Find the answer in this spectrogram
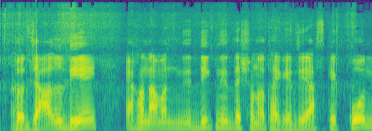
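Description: With fairly high pitch and ordinary pitch variation, a man talks in an ordinary speaking voice. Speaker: young date-jaggery producer. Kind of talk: interview.

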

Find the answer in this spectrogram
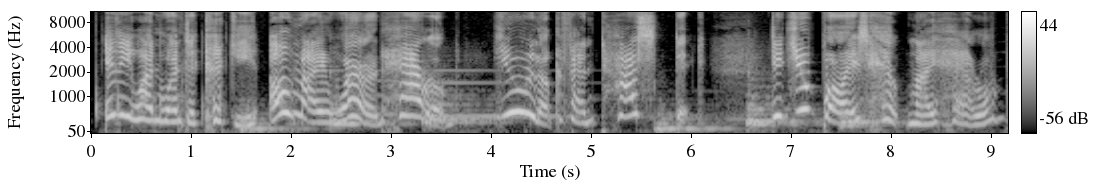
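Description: A woman speaks at an extremely high pitch with very wide pitch swings. Her pace is very slow, and faint music plays in the background. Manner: gentle, sweet, doting.

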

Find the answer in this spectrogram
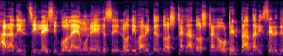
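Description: A man does a put-on character voice, hoarse and medium-pitched, talking fairly quickly in a flat monotone.

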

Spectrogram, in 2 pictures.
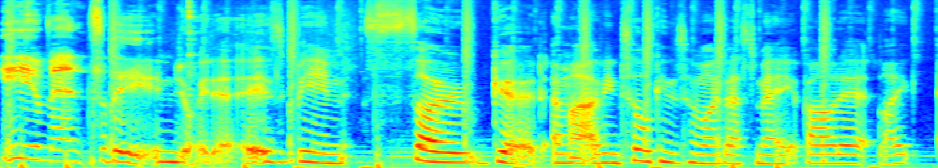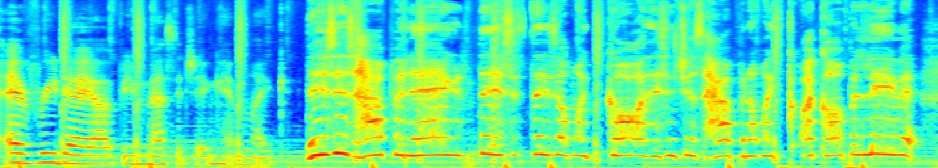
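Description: Faint music sits in the background as a woman speaks at a moderate pace in a British accent. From UK. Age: 20s. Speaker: vlogger. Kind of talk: casual talk to camera. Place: home room. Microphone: camera far.

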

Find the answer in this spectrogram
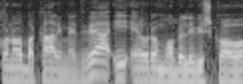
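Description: The man talks at a fairly quick pace in a dry sound with no echo. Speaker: TV presenter. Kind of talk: presenter announcement. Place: garden.

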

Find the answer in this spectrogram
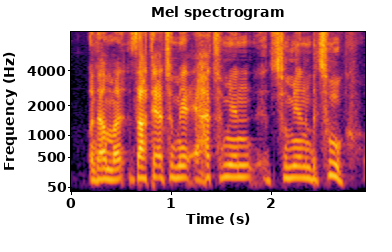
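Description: Somewhat breathy, a man's voice comes through with a dry, close sound and no echo. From Berlin. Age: 60s. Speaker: former football goalkeeper. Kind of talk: interview.

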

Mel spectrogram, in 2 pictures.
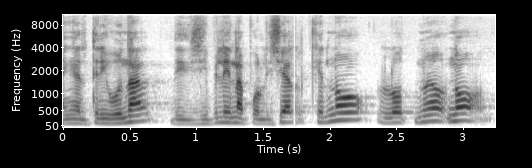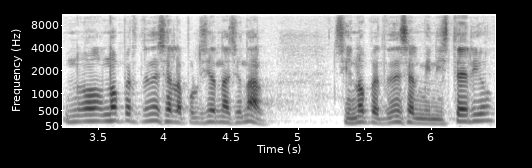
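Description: A man's voice, fairly high in pitch, with very wide pitch swings. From Peru. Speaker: police colonel; guest. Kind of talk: interview. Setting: studio. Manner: halting. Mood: defensive, explaining his side. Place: studio. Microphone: lapel.

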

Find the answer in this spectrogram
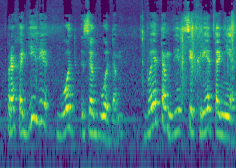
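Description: A woman's medium-pitched voice, very slow, with lively intonation and noticeable background noise. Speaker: grandmother. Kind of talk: reading aloud. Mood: warm, festive. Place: home room. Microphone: camera far.

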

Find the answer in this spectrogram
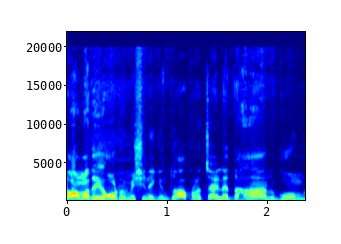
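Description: The sound is dry and close, with no echo. A man speaks in an animated tone at a high pitch. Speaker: machinery seller and video host. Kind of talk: sales pitch.

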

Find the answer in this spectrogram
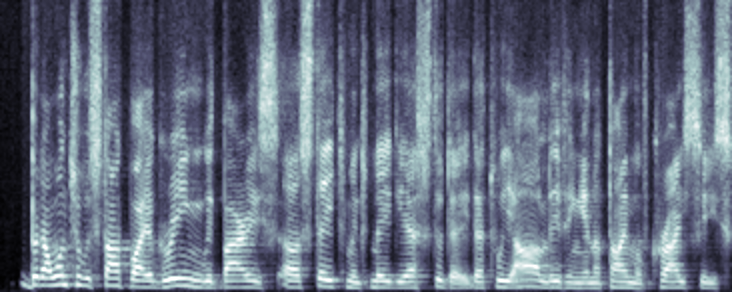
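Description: This woman has a plain, everyday voice, pitched fairly low, with ordinary pitch variation. She talks at a fairly slow pace against a quiet background. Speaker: keynote lecturer. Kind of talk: lecture. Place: hall.

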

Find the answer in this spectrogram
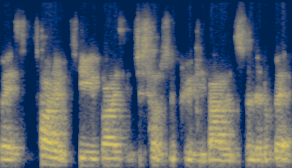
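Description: Talking at a very fast pace, a man shows ordinary pitch variation. There is audible room echo, with a quiet background. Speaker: exercise instructor. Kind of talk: tutorial. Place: home room. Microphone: webcam.

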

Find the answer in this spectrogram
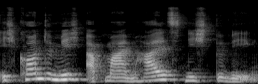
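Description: Lively in intonation, a woman with a medium pitch speaks in a plain, everyday voice at a moderate pace. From Odenwald, Germany. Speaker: yoga and mental health coach. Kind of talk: personal storytelling monologue.

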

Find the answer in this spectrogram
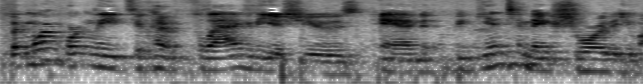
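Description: A man talks at a moderate pace with ordinary pitch variation. Background noise is noticeable. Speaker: event host from an advocacy group. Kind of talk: opening remarks to an audience. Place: hall.

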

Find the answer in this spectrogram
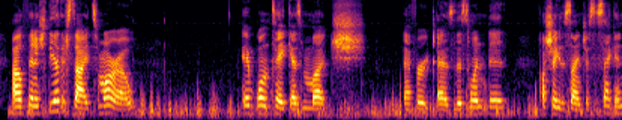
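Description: A woman's fairly low voice, bright and sharp in tone, broken by long, frequent pauses. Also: ordinary pitch variation, moderate pace.

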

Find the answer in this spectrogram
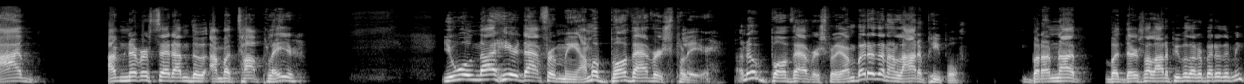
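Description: Speaking in a Puerto Rican accent, the voice has lively intonation and very even loudness. It moves at a fairly quick pace. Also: man, fairly high pitch for a man, quiet background. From Puerto Rico. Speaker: video game streamer. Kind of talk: live gameplay commentary. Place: home room.

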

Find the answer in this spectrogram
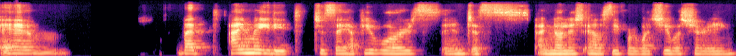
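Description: Speaking very slowly with a non-native accent, the voice stays monotone and flat. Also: woman, medium pitch for a woman. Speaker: transformational coach. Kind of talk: personal testimony talk.

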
